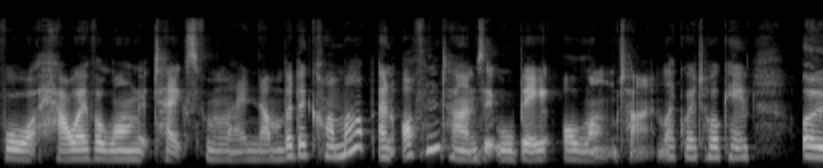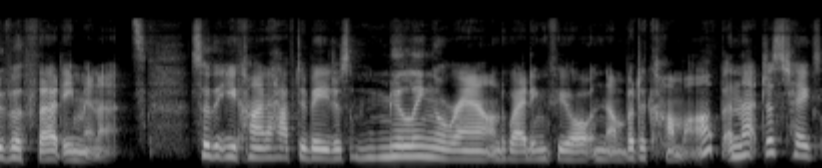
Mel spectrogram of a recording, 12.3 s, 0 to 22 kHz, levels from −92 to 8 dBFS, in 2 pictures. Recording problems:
thin; somewhat; fading below 350 Hz

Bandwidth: 14.5 kHz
